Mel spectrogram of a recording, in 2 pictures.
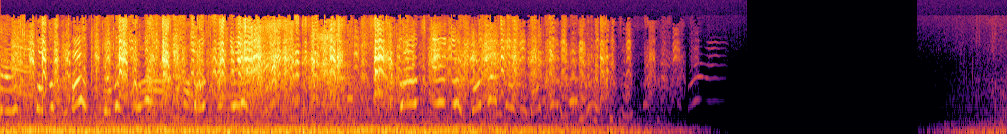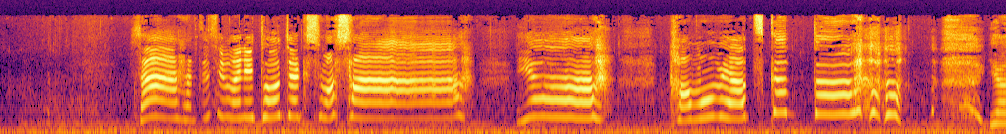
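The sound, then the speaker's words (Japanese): Loud gull calls cry out in rapid overlapping squawks as the seagulls are fed from the crowded top terrace on a sunny day, on the way to Hatsushima, against a steady engine-like rumble, following a brief silence; the earlier part carries a dense, noisy crowd-like wash. “いやーすごいカモメもね周りで追いかけてきてくれますよいやね本当に今日はお天気がいいので今トップテラスの方にいるんですけれども人もたくさんいてねもうあのすごい身近でカモメと触れ合うことができるあすごいもうね餌もあげられるらしいので私もちょっと餌あげてみようかな”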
